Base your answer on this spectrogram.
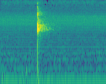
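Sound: finger snap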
